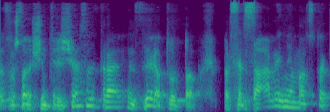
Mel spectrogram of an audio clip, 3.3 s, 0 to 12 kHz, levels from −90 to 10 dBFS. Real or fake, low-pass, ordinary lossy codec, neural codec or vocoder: fake; 10.8 kHz; Opus, 24 kbps; codec, 24 kHz, 1.5 kbps, HILCodec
